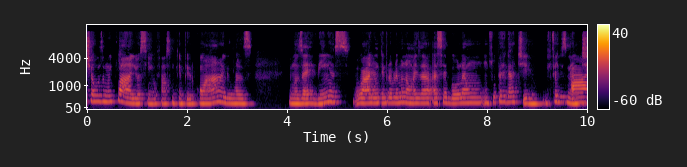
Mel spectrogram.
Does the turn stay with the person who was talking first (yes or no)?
no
